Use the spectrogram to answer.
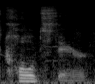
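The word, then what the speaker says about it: Kholdstare: His name is Coldstare.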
